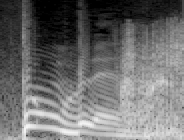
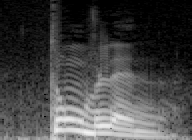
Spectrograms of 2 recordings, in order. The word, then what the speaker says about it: Tombelaine: Premièrement, par Tomblaine.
